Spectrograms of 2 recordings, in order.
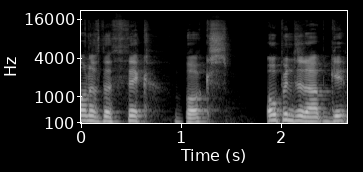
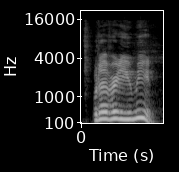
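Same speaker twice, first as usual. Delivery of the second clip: mock innocent; 8 semitones higher, much faster than usual. Rick feigning innocence.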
